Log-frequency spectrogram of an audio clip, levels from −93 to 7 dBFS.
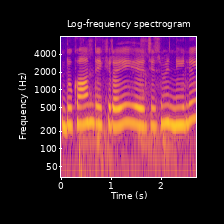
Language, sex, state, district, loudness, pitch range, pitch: Hindi, female, Goa, North and South Goa, -12 LUFS, 245-270 Hz, 255 Hz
